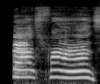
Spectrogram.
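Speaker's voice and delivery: high falsetto sing-song; mock high catchphrase voice; put-on catchphrase. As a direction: squeal it like a catchphrase.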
